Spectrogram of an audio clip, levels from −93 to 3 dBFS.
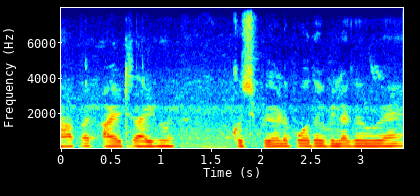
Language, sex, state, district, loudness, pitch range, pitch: Hindi, male, Uttar Pradesh, Ghazipur, -14 LUFS, 140-145 Hz, 145 Hz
